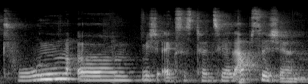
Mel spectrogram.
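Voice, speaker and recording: Noticeable background noise and audible room echo surround a woman speaking at a medium pitch. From Rheinhessen, Germany. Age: 50s. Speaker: funeral director. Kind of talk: interview.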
